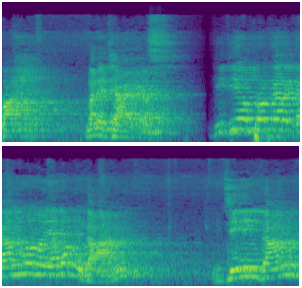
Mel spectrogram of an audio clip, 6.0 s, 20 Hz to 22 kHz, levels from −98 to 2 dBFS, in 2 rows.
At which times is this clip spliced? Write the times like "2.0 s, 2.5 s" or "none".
2.2 s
